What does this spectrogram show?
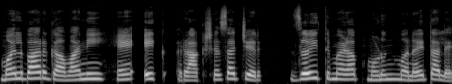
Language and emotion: Goan Konkani, neutral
